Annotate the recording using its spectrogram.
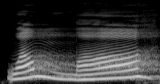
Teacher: lam jalalah dibunyikan secara tafkhim karena didahului harakat fathah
